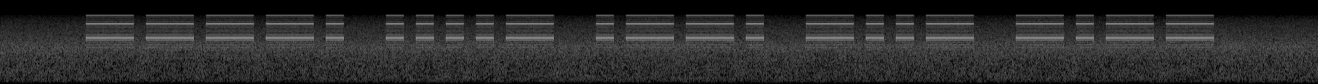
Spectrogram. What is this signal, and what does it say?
Morse code, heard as a high beeper, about 8 wpm, 3400 Hz. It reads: 94PXY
